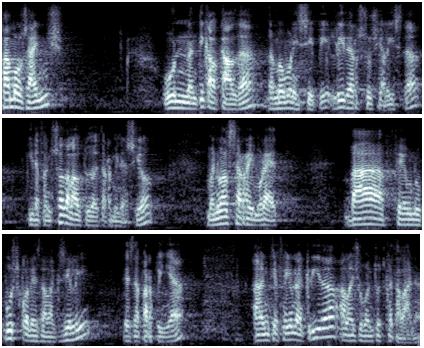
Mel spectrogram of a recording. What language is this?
Catalan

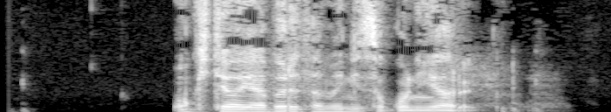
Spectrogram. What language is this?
Japanese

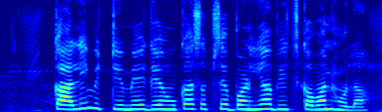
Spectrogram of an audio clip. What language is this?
Bhojpuri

